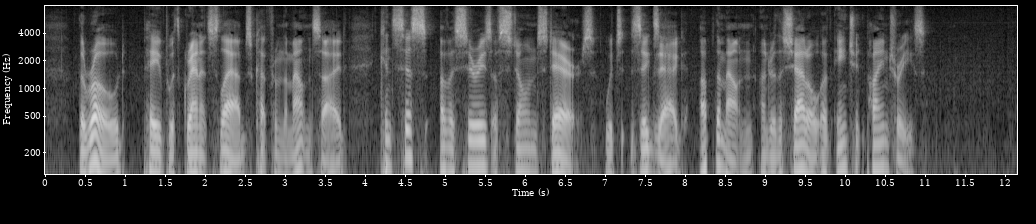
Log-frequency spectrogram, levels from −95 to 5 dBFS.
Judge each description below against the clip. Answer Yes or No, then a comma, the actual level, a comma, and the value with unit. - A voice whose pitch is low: Yes, low, 100 Hz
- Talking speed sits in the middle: Yes, average, 155 wpm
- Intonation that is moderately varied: Yes, average, 4.9 semitones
